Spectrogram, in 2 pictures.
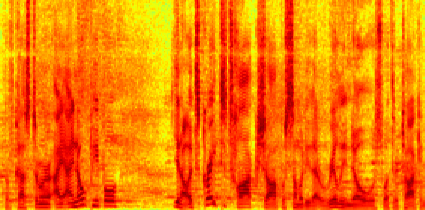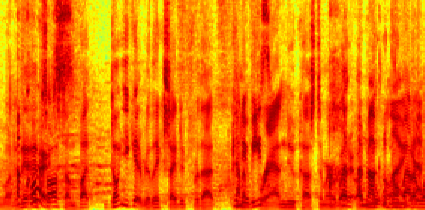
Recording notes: ArgyllPlaza. At Spiritleaf Argyll in Edmonton as the Spiritleaf Bus Tour is one and we’re on location.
